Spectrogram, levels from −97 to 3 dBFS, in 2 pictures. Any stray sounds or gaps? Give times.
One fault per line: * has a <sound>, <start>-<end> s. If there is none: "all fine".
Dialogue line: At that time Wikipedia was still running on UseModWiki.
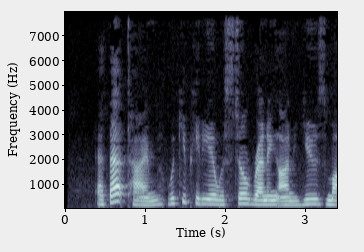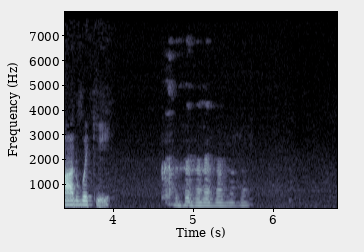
* has a laugh, 4.6-5.8 s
